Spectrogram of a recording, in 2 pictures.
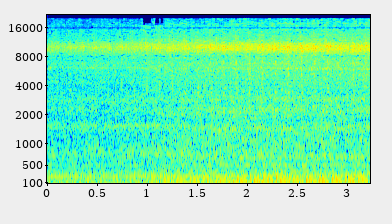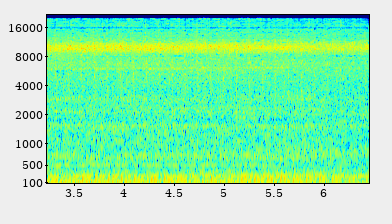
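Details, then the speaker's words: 2006 Pontiac Grand Prix supercharged V6, swapped used engine after the faulty knockoff spark plugs were replaced: an even, steady idle with no misses or knocks, running smoothly. There is still an exhaust leak at the crossover. "So yeah, I'm definitely gonna have to fix that exhaust leak on the crossover, but that's not a big deal. Man, she's idling smooth."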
